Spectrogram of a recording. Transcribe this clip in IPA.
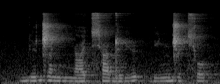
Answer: biɖ͡ʐaŋi ŋat͡ɕʰaɖeɾʲø | ɾʲeɲɖ͡ʐət͡ɕʰo

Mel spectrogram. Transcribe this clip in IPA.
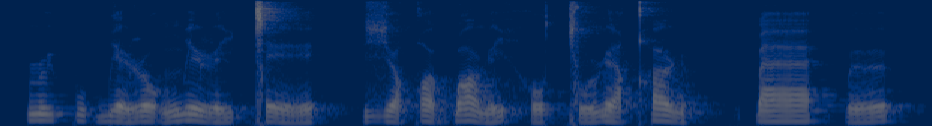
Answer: ɳy˦ pu˧˩˧ɡ͡be˧˩˧ɭo˧˩˧ŋ͡mi˥˨ ɭi˨˦ǀe˧˩˧ | zy˧˩˧qu˧˩˧ɡ͡bɑ˥˨ ɳi˦ ho˨˦ǀu˨˦ɳe˨˦qʰɯ˥˨ɳ | k͡pæ˦ | k͡pø˨˦

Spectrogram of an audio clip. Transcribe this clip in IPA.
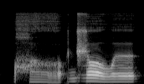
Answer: χo̤ | d͡ʒowɯ

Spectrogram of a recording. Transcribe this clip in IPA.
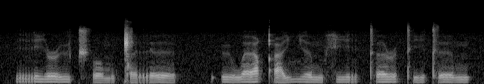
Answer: ri˧ɹʉ˨ t͡ʃʼo˨mǁə˨rɘ˦˨ | ʔʉ˧wɜ˦qʼɘ˨˦ ʎɘ˦˨mxi˦r tʼə˦ɹ tʼi˧tʼɘ˦m

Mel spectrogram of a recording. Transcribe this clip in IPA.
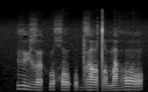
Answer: ðyɣœ huχo ʔobɣatˤœma ɦɔ

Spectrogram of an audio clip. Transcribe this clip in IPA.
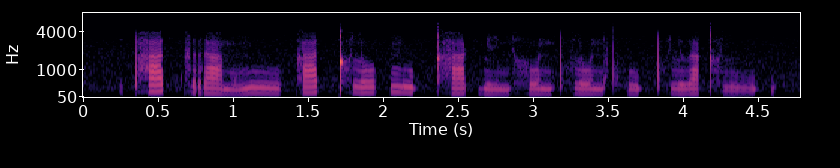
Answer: pʰa˦˥t̚kra˨˩m ŋuː˨˩ ka˦˥t̚kʰlo˦˥k̚ŋu˦˥ʔ kʰa˥˩k̚li˨˩n ho˧npʰlo˧nkʰu˨˩ʔ pʰlɯ˥˩a̯kʰlu˨˩ʔ

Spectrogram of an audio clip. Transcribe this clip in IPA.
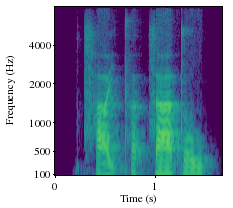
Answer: t͡sʰaː˨j t̪ʰɐ˨k̚saː˥t̪o˥w

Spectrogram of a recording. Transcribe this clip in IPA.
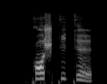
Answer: kɒʃkike

